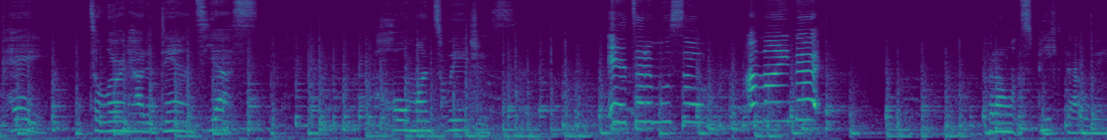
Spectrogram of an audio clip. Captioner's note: foreign language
